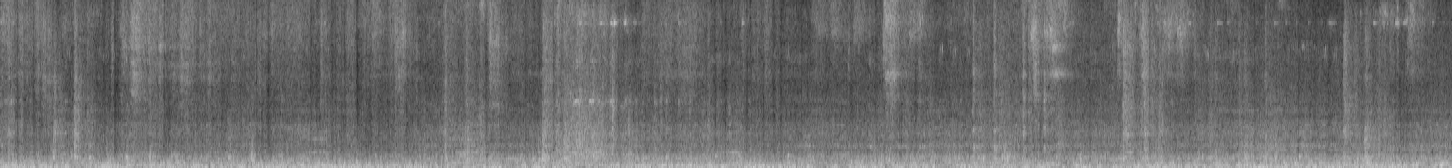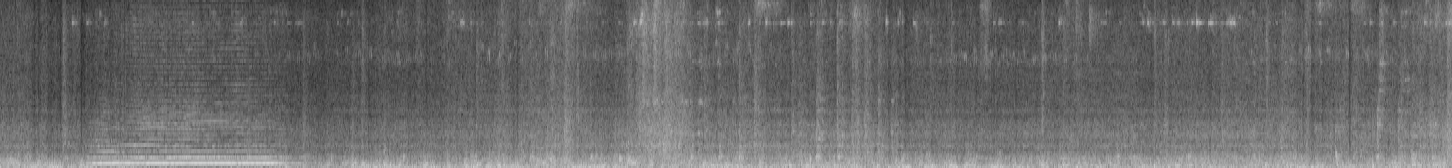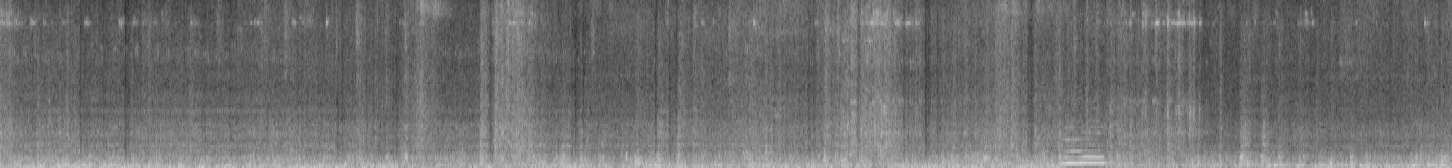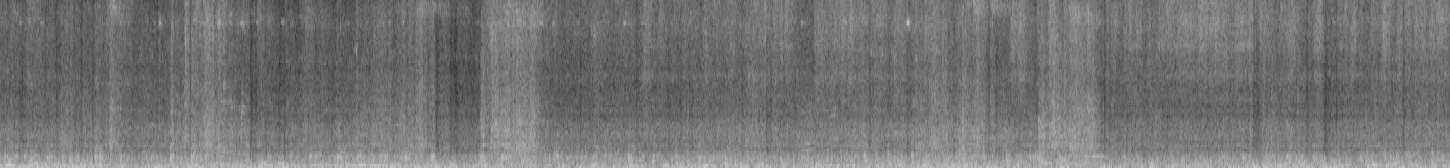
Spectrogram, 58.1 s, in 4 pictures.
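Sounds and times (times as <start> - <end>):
wheels clacking over rail joints: 0.0 - 15.6, 17.5 - 58.0
train rolling rumble: 0.0 - 58.0
train horn: 15.3 - 17.7, 39.6 - 40.4.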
